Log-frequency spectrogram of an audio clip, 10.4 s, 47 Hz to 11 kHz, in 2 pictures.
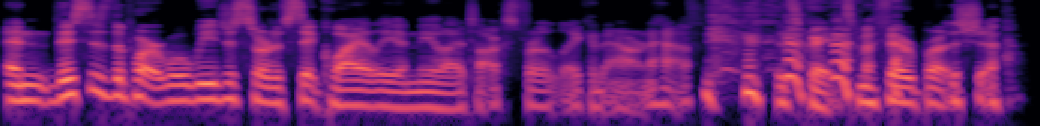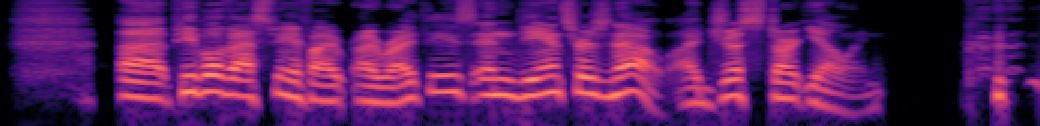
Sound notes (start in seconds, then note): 3.5 laughs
